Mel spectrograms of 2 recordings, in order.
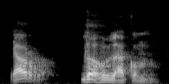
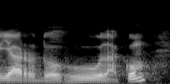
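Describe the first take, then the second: First: The vowel after h is cut short. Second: The vowel after h is drawn out long. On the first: This follows the particular reading being taught. "lan tampa isba kados kira kita" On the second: This is the usual way of reading it. "sertane isba berarti normal"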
